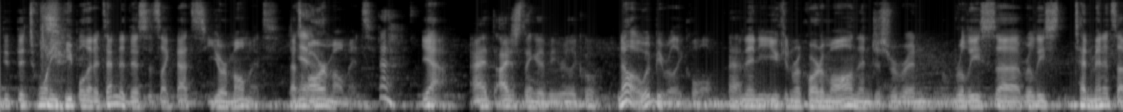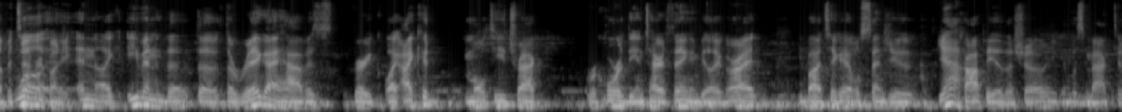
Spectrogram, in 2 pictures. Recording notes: Live from NAMM w/ Gator Cases. Recording my first "live" podcast at the NAMM Conference back in January of 2020. At the Gator Cases booth.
